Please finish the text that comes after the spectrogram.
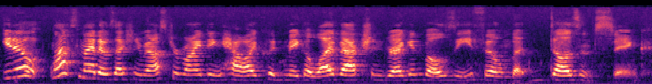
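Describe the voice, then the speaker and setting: A woman's voice: on the high side, normal speed, low-quality recording. A woman doing casual comedic commentary in an emphatic, incredulous manner.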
